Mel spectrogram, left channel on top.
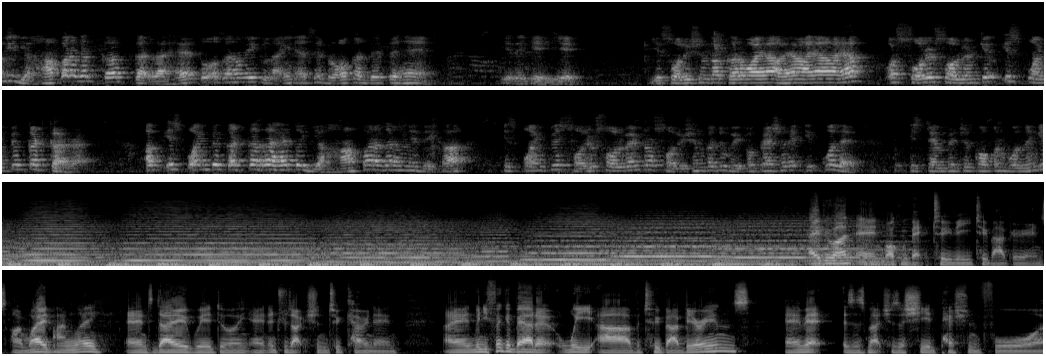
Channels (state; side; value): different; both; correlation 0.01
